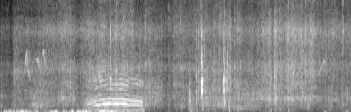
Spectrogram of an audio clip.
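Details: Goat giving one short, arched, slightly wavering bleat lasting under half a second, set over low thumping and shuffling noises, then quiet with a few faint clicks.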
